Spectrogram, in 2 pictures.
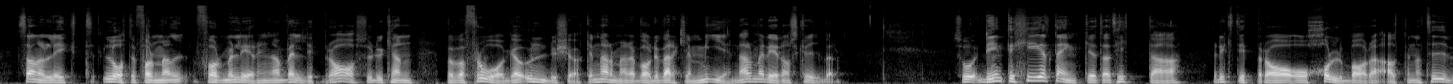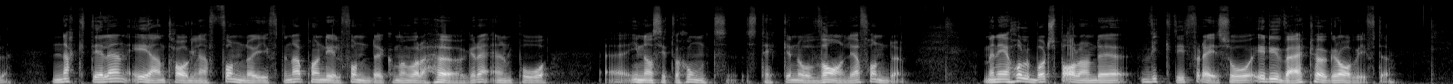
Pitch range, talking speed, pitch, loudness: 90-115 Hz, 140 wpm, 95 Hz, -17 LUFS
